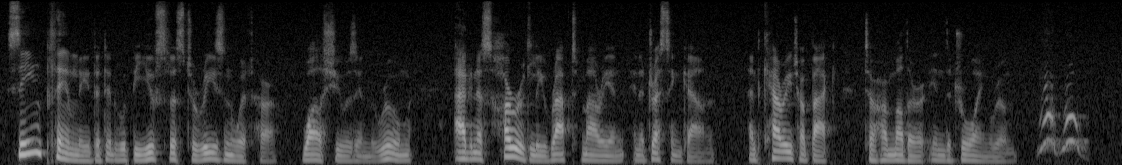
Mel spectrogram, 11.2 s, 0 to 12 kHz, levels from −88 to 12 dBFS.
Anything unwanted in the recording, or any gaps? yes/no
yes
